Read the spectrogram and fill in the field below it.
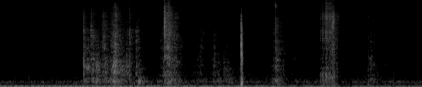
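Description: Plastic clicks and knocks sharply as an old television is handled.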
